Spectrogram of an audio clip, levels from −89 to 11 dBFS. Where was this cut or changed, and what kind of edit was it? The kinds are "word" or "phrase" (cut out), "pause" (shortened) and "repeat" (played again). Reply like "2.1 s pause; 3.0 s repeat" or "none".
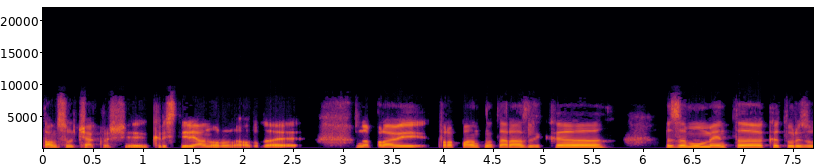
2.2 s word; 3.1 s phrase; 3.9 s pause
